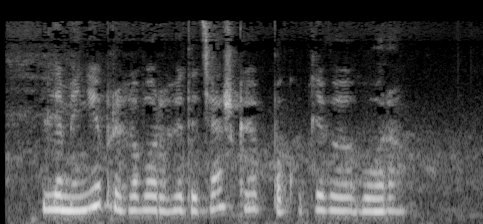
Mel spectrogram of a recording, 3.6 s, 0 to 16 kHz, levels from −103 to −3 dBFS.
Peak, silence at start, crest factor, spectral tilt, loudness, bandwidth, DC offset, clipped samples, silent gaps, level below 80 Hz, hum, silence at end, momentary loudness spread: -10 dBFS; 0.25 s; 16 dB; -6 dB/octave; -25 LUFS; 11.5 kHz; under 0.1%; under 0.1%; none; -62 dBFS; none; 0.55 s; 10 LU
